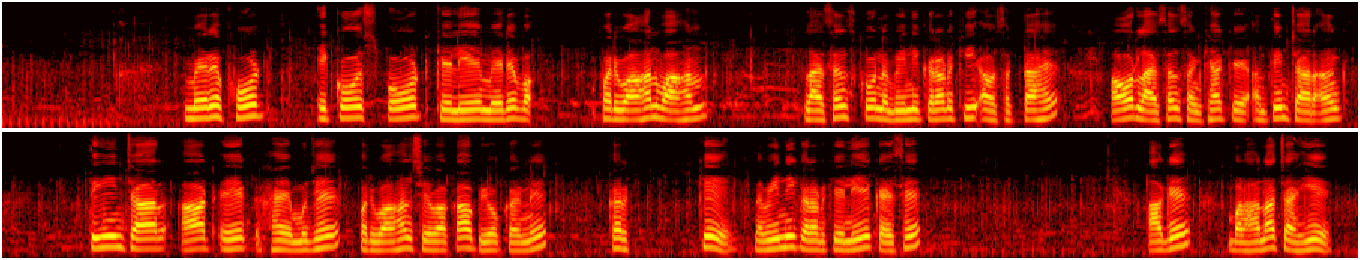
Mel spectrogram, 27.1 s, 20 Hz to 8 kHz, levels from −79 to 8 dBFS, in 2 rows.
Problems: constant background noise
